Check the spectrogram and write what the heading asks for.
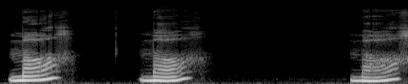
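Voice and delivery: mort with a French R, rising. Shown as a demonstration. Teacher drills mort for students. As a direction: break down mort slowly. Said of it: "let's just go for it".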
